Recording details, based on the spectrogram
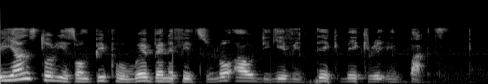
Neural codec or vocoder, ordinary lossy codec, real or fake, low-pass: none; none; real; 5.4 kHz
